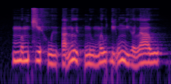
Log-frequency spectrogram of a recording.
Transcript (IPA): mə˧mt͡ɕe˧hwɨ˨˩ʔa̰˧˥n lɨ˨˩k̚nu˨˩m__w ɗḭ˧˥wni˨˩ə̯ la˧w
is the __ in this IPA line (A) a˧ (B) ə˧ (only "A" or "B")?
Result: B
